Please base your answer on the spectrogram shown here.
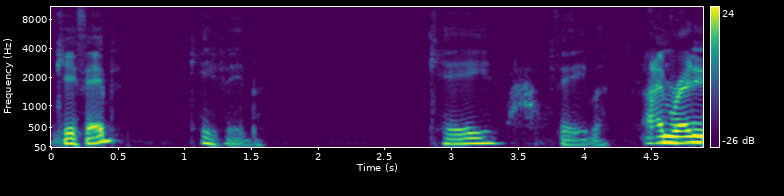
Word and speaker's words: kayfabe: oh oh yeah but she was passionate about our mispronunciation of kayab yeah which I called KOB because I introduced the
